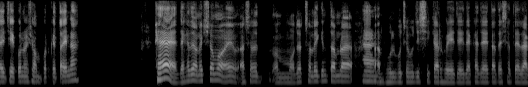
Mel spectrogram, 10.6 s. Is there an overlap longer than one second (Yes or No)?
No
